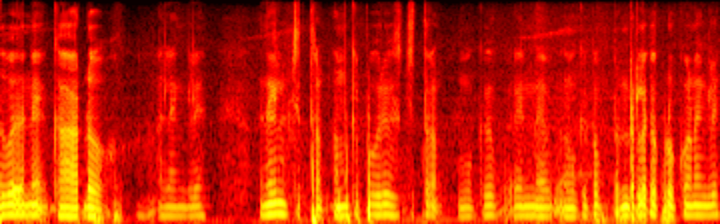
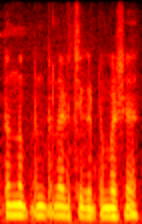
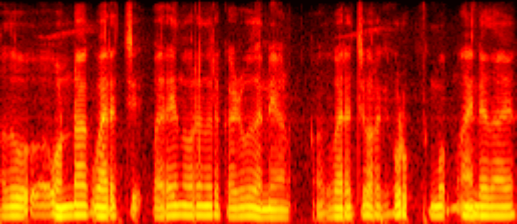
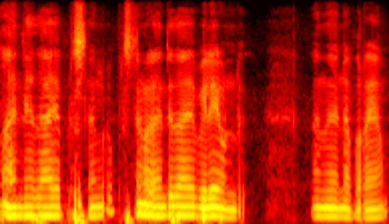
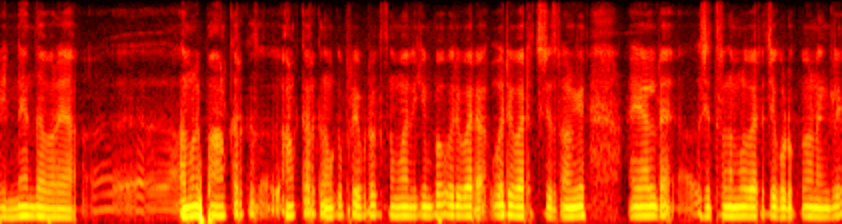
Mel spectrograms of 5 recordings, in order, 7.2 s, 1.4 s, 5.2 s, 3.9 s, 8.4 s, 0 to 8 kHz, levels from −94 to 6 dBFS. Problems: low volume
